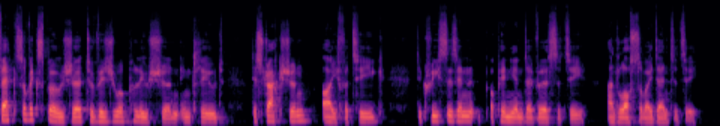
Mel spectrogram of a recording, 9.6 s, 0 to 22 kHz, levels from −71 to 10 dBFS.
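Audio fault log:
No fault can be heard anywhere in this speech recording. There is nothing to log at any time or range.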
